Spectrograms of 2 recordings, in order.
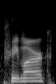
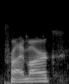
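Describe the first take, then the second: First: It is said the Scottish way. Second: It is said the standard way. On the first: This is how people in Scotland say it. "In Scotland, we say Primark" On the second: This is the actual name. "but it's actually Primark"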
